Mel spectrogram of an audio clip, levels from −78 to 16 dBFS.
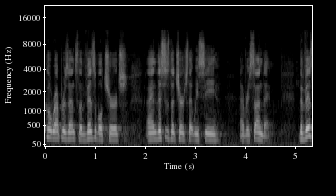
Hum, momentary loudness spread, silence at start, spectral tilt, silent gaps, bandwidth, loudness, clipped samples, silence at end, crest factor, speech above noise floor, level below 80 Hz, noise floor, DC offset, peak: none; 12 LU; 0 s; -4 dB/octave; none; 11.5 kHz; -29 LUFS; under 0.1%; 0 s; 20 dB; 31 dB; -70 dBFS; -59 dBFS; under 0.1%; -10 dBFS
